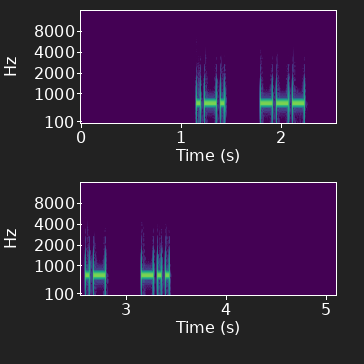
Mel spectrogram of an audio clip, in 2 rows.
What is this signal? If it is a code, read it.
Morse code, heard as a keyed tone, about 30 wpm, spaced as for 17 wpm, 700 Hz. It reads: ROAD
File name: Lesson 16f - Letter c - Words 30wpm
